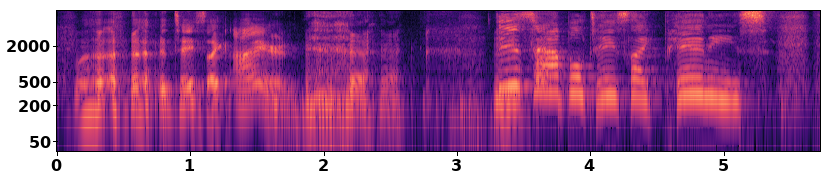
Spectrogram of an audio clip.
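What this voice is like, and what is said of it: Imperfect Ralph Wiggum voice impression. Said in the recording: “I was trying to do a Ralph Wiggum voice, but it wasn't quite there... It was not my best work.”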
